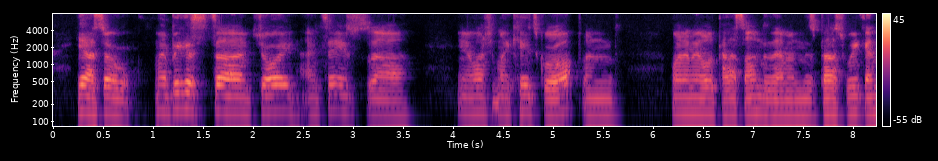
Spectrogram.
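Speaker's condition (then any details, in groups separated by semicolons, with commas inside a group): ALS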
